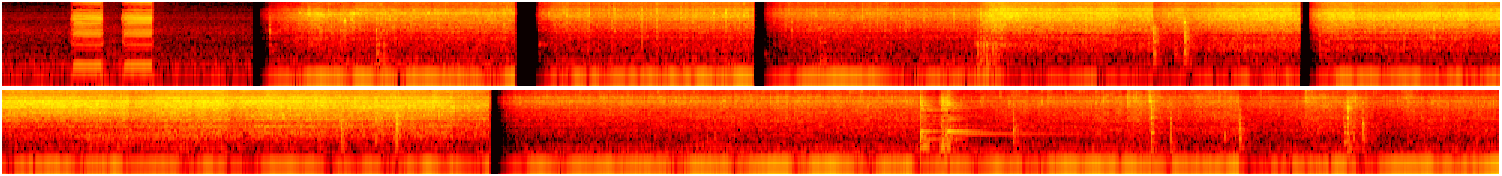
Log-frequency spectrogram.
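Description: Chopped squash and vegetables sizzling in a stainless steel pot: a steady frying hiss over a low hum, broken off abruptly several times. In the last few seconds a wooden spatula stirs the vegetables, with scrapes and knocks against the pot.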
